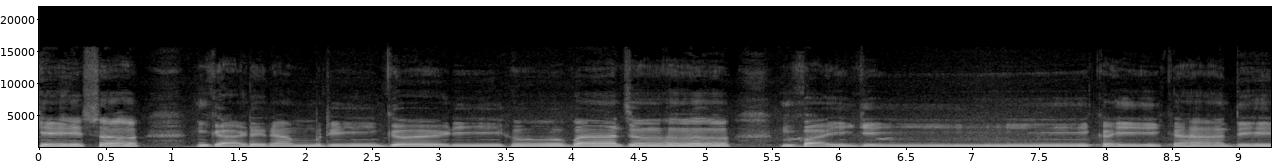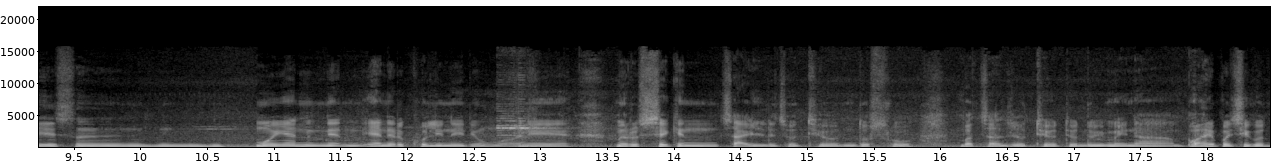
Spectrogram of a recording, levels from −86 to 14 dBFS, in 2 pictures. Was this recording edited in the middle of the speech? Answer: yes; 1 cut; at 10.9 s

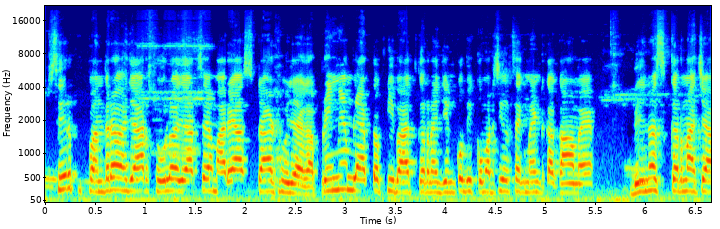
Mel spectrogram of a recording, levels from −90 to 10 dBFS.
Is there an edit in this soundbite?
no; 0 cuts

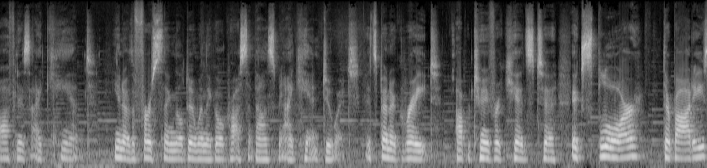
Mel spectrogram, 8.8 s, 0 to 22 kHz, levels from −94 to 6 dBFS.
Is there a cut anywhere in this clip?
yes; 4 cuts; at 1.3 s, 4.6 s, 5.5 s, 7.0 s

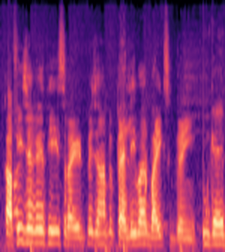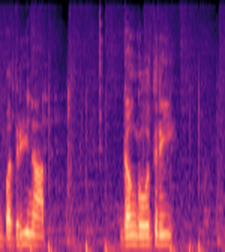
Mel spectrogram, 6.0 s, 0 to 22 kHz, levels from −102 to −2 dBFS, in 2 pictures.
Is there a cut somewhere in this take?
yes; 1 cut; at 2.8 s

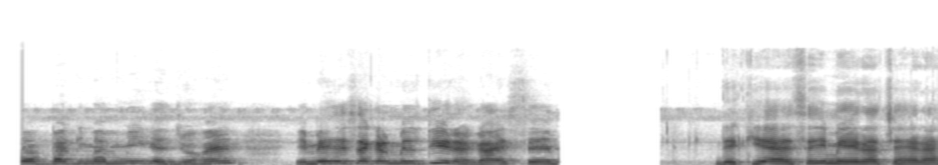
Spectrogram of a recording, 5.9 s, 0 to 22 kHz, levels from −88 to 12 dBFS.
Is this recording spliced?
no; 0 cuts

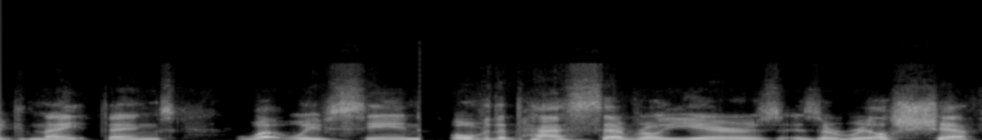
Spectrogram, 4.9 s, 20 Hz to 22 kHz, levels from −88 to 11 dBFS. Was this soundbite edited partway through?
yes; 2 cuts; at 1.1 s, 2.2 s

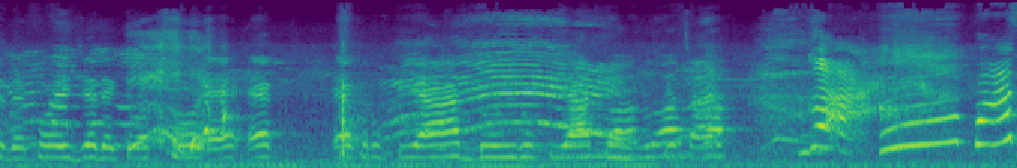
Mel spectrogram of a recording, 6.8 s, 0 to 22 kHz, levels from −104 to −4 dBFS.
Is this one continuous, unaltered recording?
yes; 0 cuts

